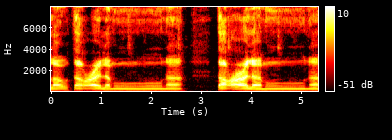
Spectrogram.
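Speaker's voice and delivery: slow chanted তাআলামুনা, squeezed "'a", held "moo"; throaty ayn. Shown as a demonstration. Teacher contrasts ayn with alif, তাআলামুনা slowly chanted. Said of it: "এই আইন".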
